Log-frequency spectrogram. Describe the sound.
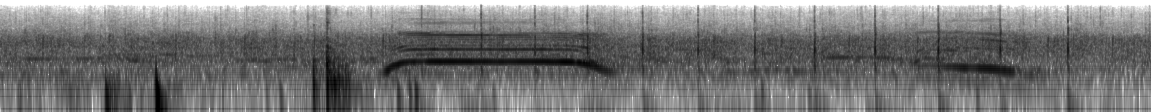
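An audience bursts into steady, dense hand clapping and shouting unto God, loud shouts and cries including a sustained high voiced shout rising above the applause, with sharper claps punctuating throughout.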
